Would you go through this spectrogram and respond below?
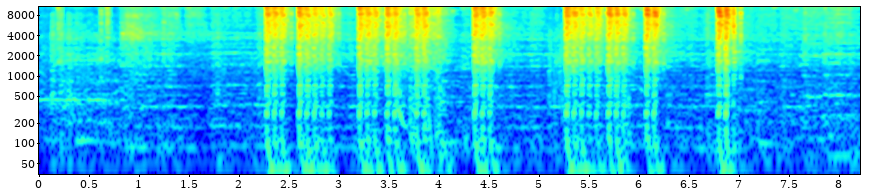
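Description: M4 assault rifle fire in Call of Duty Black Ops 6 rattles out in repeated loud automatic bursts, each lasting a fraction of a second, with brief gaps between volleys over a steady background.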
